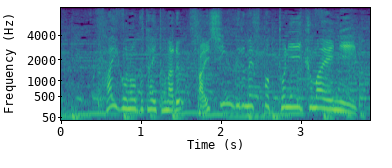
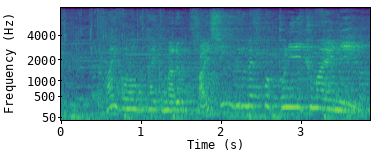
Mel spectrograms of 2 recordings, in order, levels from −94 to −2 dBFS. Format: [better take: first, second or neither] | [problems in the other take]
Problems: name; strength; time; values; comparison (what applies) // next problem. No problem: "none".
first | background sound (Liquid); 18 dB below the speech // room echo; dies away in 1.2 s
